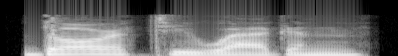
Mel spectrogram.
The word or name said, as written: dougherty wagon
